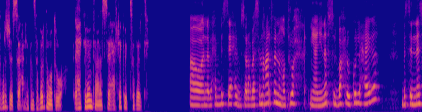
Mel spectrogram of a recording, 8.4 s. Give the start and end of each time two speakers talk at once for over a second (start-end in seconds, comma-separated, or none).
none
